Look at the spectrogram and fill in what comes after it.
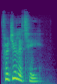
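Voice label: "fragility", English, British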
